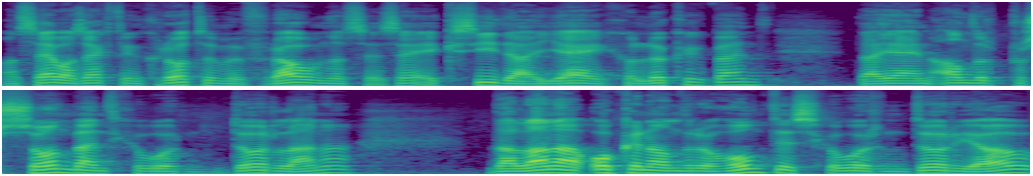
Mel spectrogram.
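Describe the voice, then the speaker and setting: A man with a Flemish accent talks at a moderate pace with ordinary pitch variation. The background is quiet. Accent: Flemish Dutch. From Flanders, Belgium. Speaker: businessman and dog owner. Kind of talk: interview testimony; interview answer. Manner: hesitant with fillers. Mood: warm, reflective. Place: home room.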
